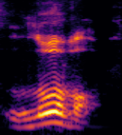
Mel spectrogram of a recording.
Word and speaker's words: Louisville: It's Louisville.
